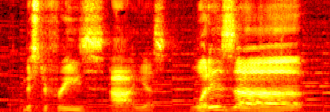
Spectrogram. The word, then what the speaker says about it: Fries: Victor fries or uh pronounced freeze.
